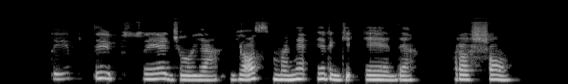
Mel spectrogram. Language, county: Lithuanian, Utena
